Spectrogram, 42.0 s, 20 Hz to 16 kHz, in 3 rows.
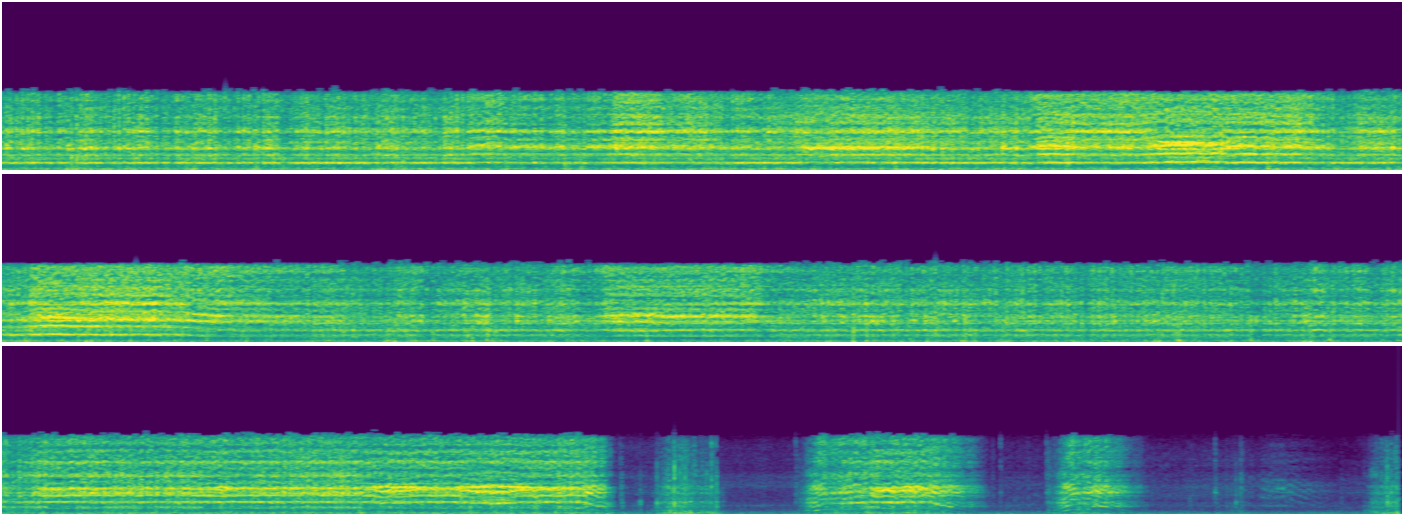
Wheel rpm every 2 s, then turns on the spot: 200, 200, 200, 200, 200, 200, 200, 200, 170, 160, 160, 160, 160, 160, 160, 160, 150, 30, 80, 20, 0.
34-36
